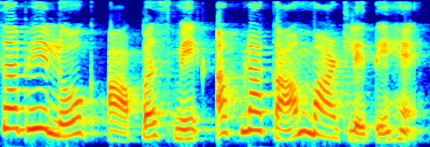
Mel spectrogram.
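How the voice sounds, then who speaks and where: A woman's voice: sits high, sing-song, a little slow. A woman reading a scripted moral story as its narrator.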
